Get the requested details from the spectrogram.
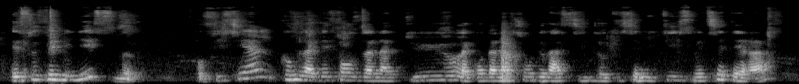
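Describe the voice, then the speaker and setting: A woman's fairly low-pitched voice with a Vaud accent, fairly slow pace and lively intonation. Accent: Swiss French (Vaud). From Switzerland, canton of Vaud. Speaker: political speaker, party member. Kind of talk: public lecture.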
